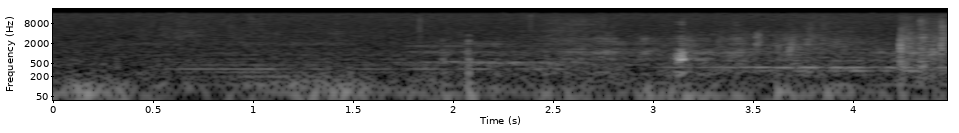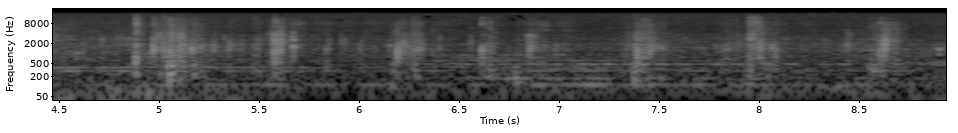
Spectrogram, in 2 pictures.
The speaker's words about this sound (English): And I'm just going to walk around.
